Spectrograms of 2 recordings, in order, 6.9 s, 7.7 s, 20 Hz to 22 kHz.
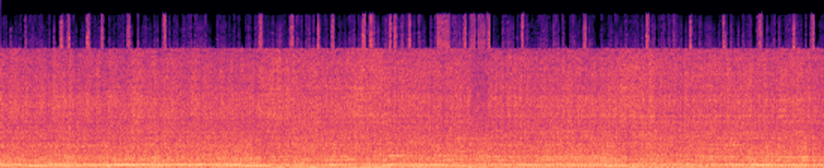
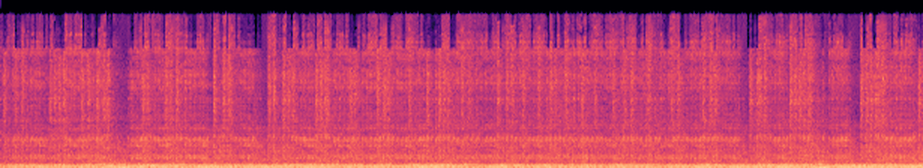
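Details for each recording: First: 1965 Tatran 125cc two-stroke scooter, 20 original miles, first start after 40 years in a barn: revs up and settles into a steady, slightly high idle, running healthy. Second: 1965 Tatran 125cc two-stroke scooter, first run after 40 years: flat drone at full throttle that won't climb in pitch, with heavy oil-smelling smoke; not revving out, owner suspects gone crank seals.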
